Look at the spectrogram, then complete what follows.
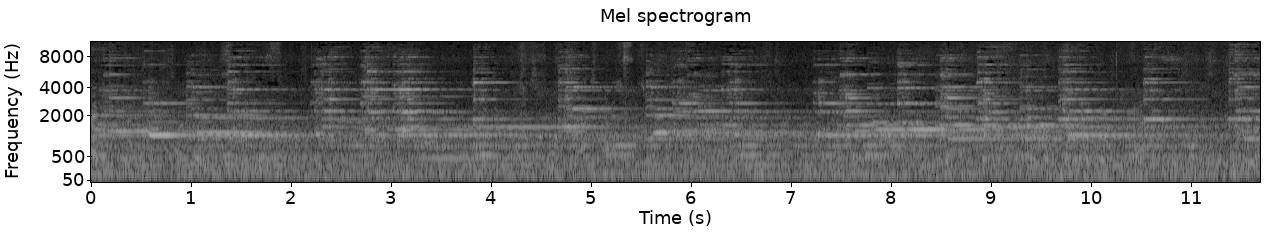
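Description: Munich's Rathaus-Glockenspiel, the set of tuned bells in the New Town Hall tower, striking note after note of a tune over a steady background murmur.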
